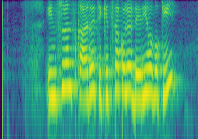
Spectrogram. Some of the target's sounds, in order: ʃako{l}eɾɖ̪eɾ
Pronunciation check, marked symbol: correct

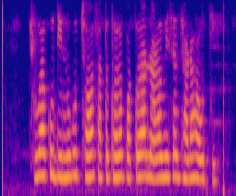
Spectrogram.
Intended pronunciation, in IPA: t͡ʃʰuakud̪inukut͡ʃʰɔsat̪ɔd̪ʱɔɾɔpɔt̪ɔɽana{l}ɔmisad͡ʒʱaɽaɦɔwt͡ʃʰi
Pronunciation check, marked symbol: incorrect: ɭ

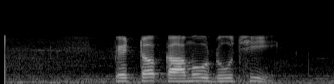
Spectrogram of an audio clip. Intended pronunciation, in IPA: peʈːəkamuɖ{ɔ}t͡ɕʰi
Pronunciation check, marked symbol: incorrect: u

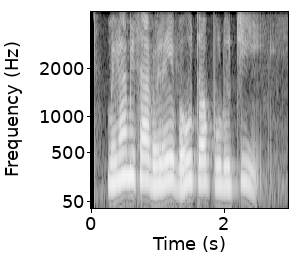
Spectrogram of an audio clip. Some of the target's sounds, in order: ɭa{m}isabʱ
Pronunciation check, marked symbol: correct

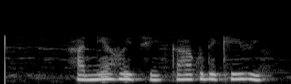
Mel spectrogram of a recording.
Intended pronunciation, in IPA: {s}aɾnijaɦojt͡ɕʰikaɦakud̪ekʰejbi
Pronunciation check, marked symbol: incorrect: h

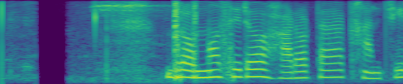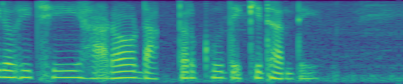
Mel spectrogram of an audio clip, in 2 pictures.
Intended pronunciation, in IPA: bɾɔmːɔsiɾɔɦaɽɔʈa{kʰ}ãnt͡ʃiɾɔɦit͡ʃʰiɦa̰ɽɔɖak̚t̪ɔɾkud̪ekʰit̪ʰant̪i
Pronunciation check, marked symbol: correct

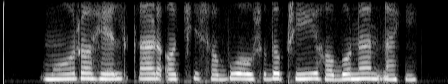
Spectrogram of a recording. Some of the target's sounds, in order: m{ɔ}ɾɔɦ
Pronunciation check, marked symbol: incorrect: o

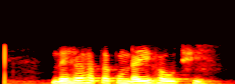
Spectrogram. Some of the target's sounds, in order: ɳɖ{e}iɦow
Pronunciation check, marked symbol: incorrect: a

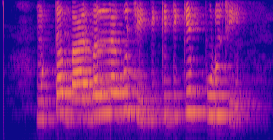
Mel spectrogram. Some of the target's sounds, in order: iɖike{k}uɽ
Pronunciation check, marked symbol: incorrect: p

